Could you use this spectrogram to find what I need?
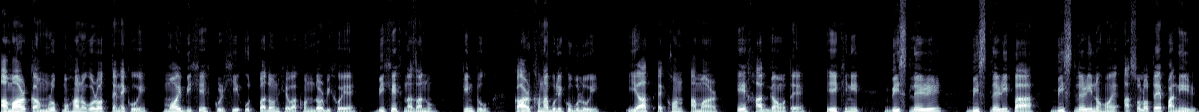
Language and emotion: Assamese, neutral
